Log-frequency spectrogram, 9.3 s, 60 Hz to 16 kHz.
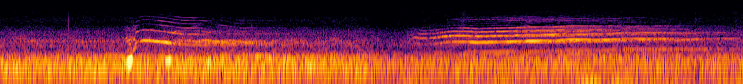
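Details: Humpback whale song recorded off Bermuda in the 1960s and released on a record: long, wavering moaning tones, likened to a child crying, that rise and slowly bend over a low rumbling hiss.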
